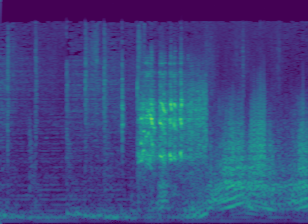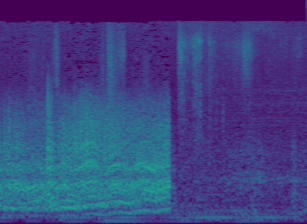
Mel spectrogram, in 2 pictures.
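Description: Sport motorcycle engine coming in about a second and a half in and revving, its pitch rising and falling, then cut off abruptly about five seconds in.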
